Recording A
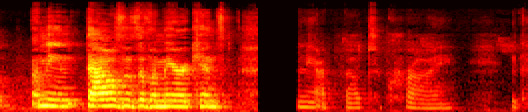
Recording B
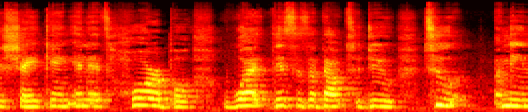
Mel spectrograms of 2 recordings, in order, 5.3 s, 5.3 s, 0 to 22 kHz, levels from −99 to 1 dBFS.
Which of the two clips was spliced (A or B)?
A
